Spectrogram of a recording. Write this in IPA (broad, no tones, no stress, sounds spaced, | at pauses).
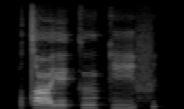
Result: tˤ ɯ j e k ɯ k i f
